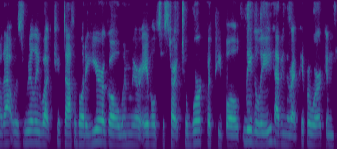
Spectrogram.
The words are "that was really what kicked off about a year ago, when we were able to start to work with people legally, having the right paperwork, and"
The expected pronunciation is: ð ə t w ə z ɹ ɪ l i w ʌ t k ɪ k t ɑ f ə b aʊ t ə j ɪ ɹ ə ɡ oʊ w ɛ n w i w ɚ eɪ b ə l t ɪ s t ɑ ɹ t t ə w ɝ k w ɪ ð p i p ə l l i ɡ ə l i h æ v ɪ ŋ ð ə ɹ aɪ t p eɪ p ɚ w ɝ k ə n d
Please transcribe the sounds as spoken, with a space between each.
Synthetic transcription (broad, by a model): ð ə t w ə z ɹ ɪ l i w ʌ t k ɪ k t ɑ f ə b aʊ t ə j ɪ ɹ ə ɡ oʊ w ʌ n w i w ɚ eɪ b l t ɪ s t ɑ ɹ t t ə w ɝ k w ɪ ð p i p l l i ɡ l i h æ v ɪ ŋ ð ə ɹ aɪ t p eɪ p ɚ w ɝ k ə n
